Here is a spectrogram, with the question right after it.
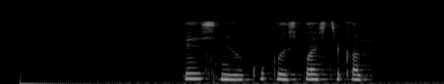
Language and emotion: Russian, neutral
